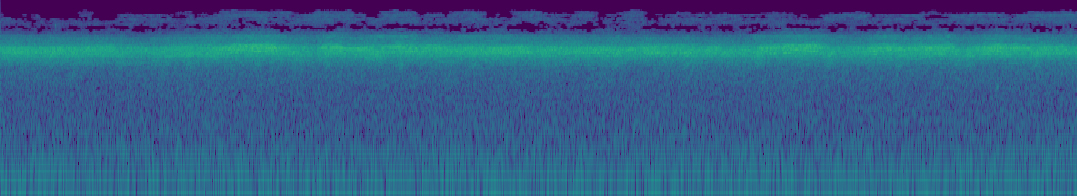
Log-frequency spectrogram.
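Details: Male cicadas shrilling in a Japanese summer, sound made by tymbals: a steady high-pitched buzzing wall of sound, faintly wavering, with a brief dip near the three-second mark.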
